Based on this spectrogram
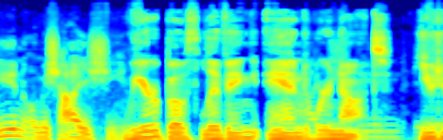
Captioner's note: through translator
